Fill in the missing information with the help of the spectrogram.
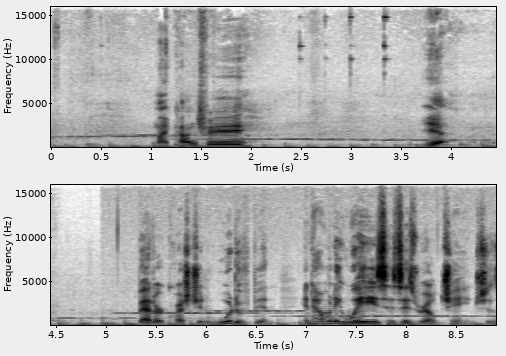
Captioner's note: bombing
